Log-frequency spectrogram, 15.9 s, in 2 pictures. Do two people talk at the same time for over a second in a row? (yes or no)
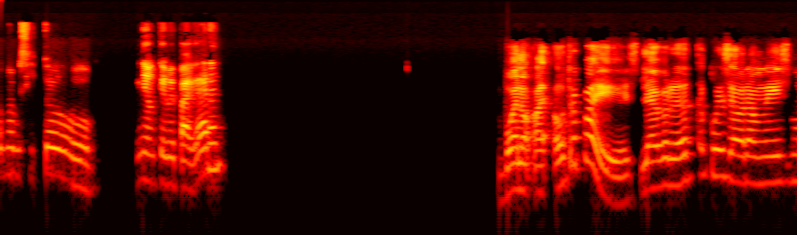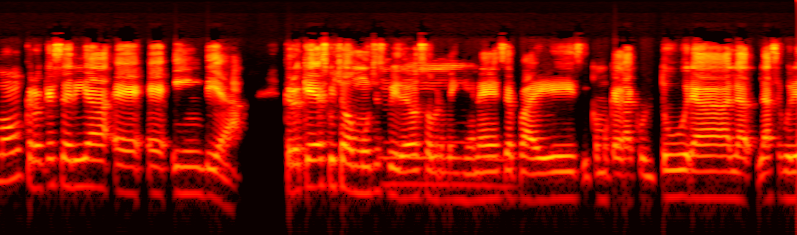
yes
